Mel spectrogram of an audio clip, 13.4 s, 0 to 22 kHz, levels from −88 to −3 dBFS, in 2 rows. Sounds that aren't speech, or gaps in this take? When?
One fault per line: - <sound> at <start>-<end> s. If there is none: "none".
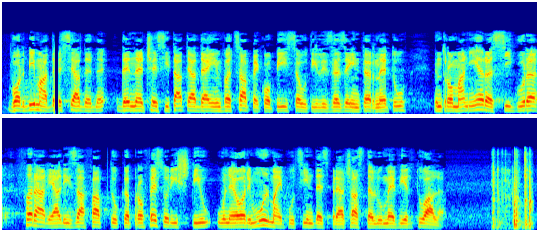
- dropout at 0.6-0.7 s
- thud at 12.8-13.3 s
